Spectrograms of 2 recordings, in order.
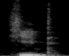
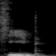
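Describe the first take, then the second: First: The vowel is said very short. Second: The vowel is said very short.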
